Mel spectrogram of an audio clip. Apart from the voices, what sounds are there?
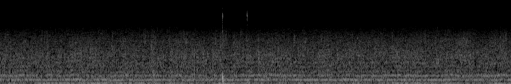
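fly buzzing noises in the video game Limbo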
